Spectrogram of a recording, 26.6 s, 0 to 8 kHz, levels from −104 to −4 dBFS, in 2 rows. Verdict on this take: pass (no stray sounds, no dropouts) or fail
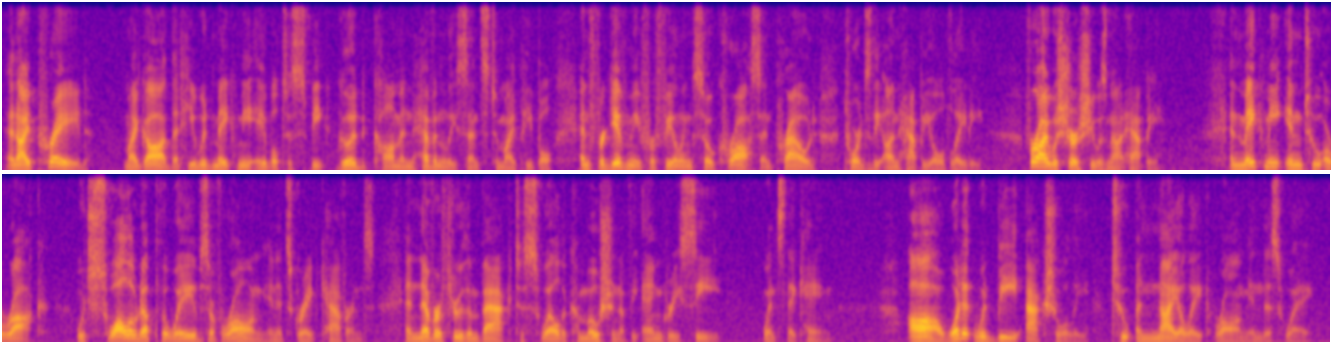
pass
